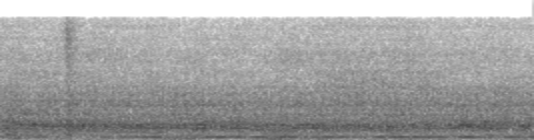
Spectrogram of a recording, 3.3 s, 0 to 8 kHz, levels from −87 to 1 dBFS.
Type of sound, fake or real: fake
